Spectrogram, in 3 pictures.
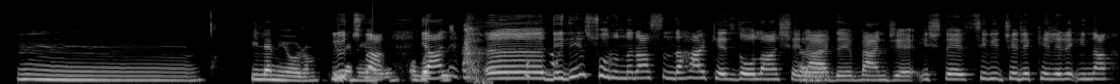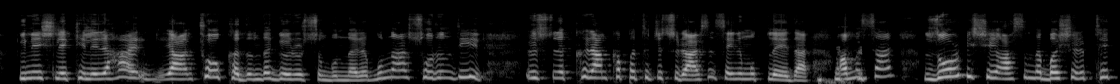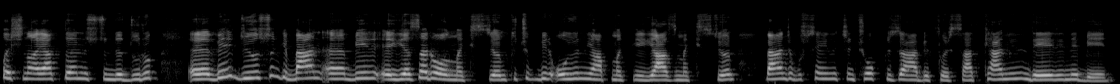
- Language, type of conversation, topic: Turkish, podcast, Özgüvenini nasıl inşa ettin?
- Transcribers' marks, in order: drawn out: "Hımm"; tsk; chuckle; chuckle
